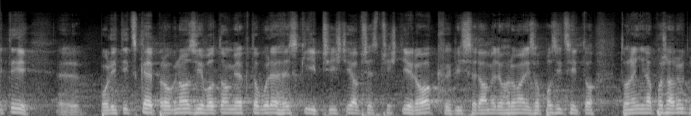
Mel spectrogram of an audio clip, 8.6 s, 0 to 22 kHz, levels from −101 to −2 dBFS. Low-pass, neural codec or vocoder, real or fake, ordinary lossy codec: 14.4 kHz; codec, 44.1 kHz, 7.8 kbps, DAC; fake; AAC, 64 kbps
